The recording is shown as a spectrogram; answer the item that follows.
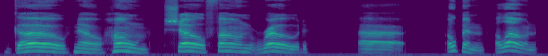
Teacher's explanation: I think the recommended action is starting with a nice roundo shape with your lips and then actively moving them towards that tighter ooh shape. You should really feel your lips changing position, pursing a bit at the end. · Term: O sound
